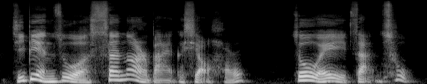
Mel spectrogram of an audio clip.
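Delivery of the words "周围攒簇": ordinary delivery, nothing marked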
